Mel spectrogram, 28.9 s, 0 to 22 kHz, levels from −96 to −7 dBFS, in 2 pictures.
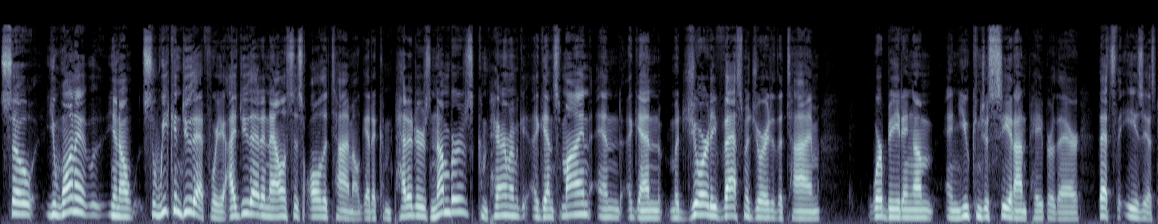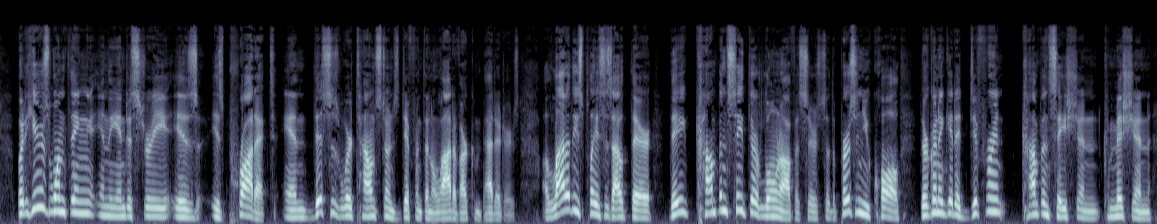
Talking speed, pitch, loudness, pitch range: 205 wpm, 150 Hz, -26 LUFS, 125-180 Hz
